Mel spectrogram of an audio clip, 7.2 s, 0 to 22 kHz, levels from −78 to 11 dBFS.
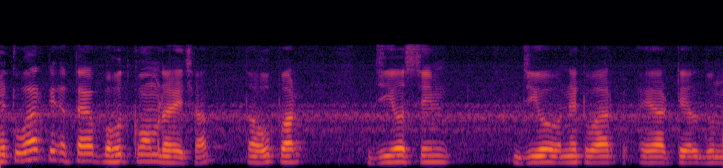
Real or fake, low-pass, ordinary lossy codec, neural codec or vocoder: real; 7.2 kHz; none; none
